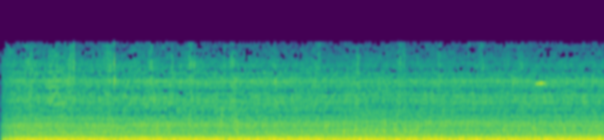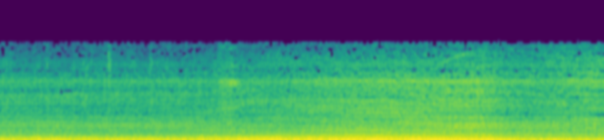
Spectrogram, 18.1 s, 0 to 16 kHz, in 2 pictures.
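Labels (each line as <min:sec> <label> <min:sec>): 0:00.0 Engines whirling outside in a city. 0:18.1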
